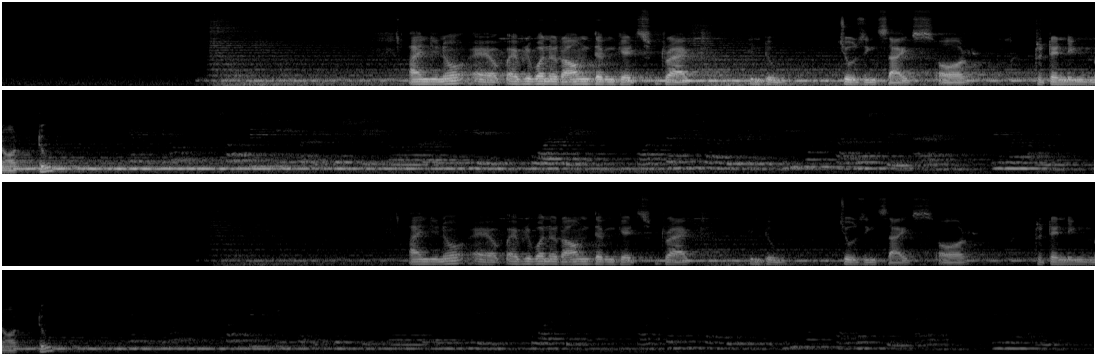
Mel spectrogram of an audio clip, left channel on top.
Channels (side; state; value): right; quieter; 10.8 dB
